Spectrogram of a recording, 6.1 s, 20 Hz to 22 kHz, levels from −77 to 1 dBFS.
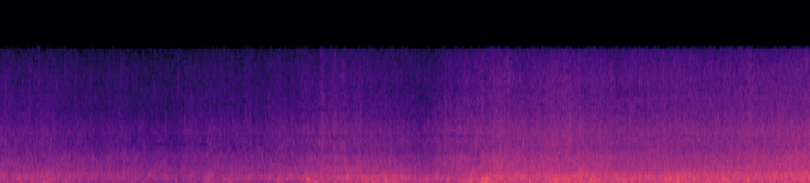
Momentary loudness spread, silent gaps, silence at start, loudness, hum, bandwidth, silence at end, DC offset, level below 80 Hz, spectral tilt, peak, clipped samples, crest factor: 9 LU; none; 0 s; -31 LUFS; none; 16.5 kHz; 0 s; under 0.1%; -46 dBFS; -2.5 dB/octave; -14 dBFS; under 0.1%; 16 dB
